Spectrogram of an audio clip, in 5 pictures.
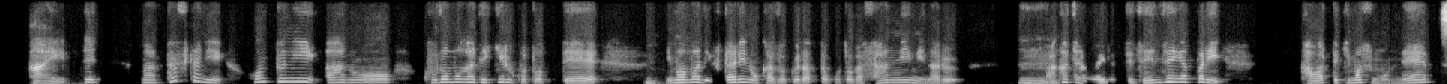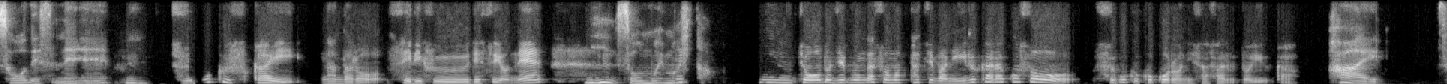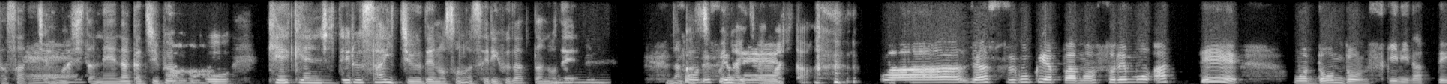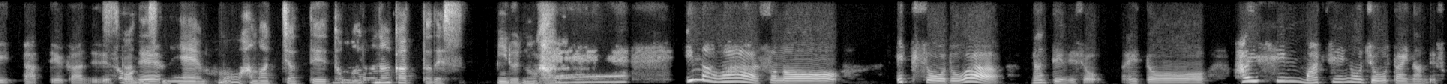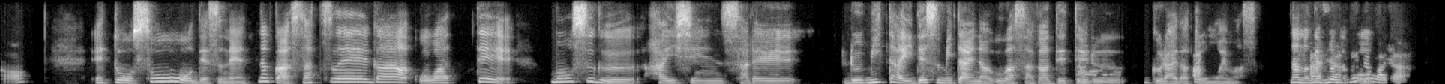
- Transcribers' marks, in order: other background noise; other noise; chuckle
- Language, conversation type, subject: Japanese, podcast, 最近ハマっているドラマは、どこが好きですか？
